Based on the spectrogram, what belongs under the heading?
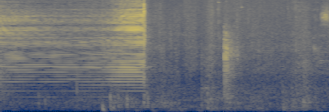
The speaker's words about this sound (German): Die Tür öffnet.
